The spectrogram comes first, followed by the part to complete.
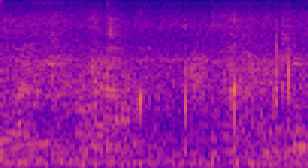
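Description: Indistinct chatter of several people talking in the background, over a steady low rumble.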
